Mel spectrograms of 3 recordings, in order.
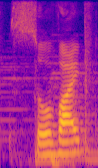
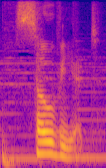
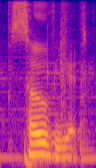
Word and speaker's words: Soviet: the next one is if you pronounce this word like Soviet or solve it it's wrong the correct one is Soviet Soviet like Soviet Union we almost know Russia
